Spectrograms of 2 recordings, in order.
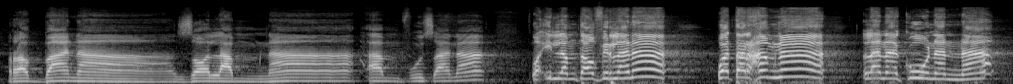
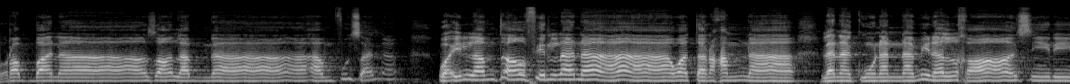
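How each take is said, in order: First: The prayer is shouted loudly. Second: The prayer is said softly, not shouted.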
